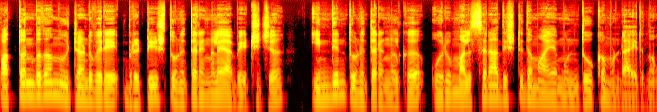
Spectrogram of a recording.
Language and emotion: Malayalam, neutral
